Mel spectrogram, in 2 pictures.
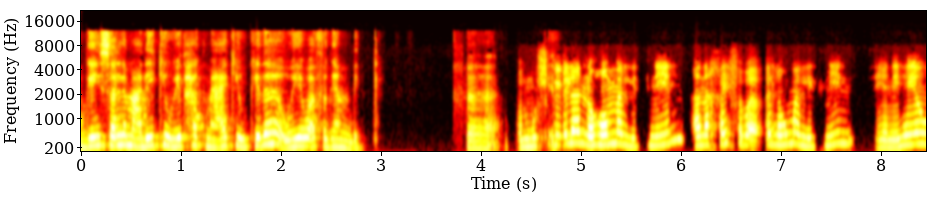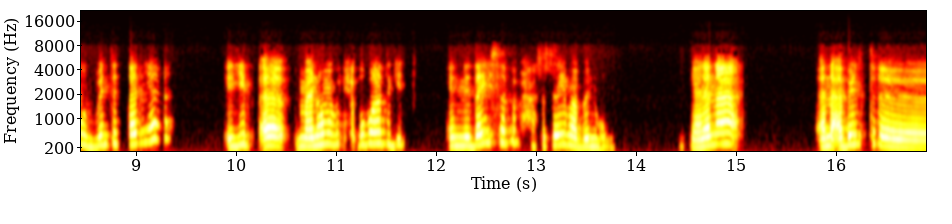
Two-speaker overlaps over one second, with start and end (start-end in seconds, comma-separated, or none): none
